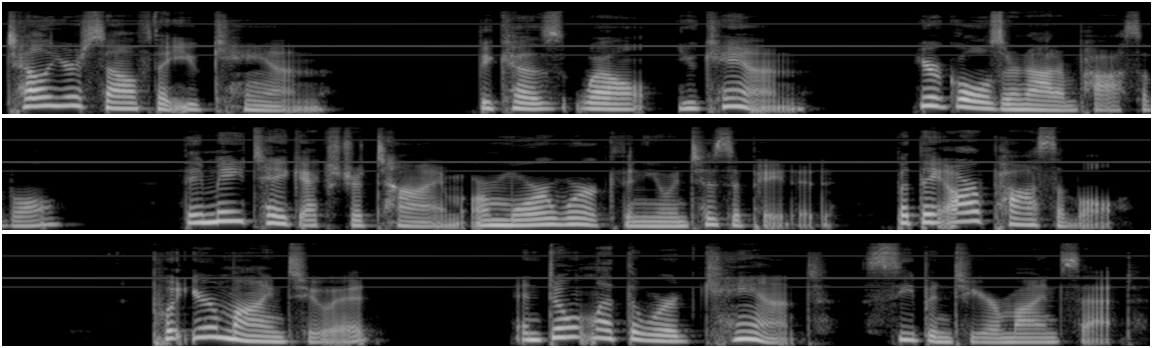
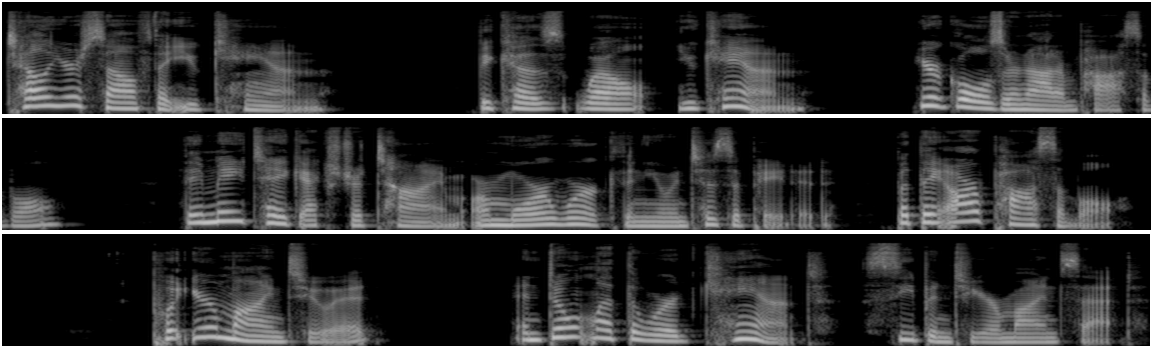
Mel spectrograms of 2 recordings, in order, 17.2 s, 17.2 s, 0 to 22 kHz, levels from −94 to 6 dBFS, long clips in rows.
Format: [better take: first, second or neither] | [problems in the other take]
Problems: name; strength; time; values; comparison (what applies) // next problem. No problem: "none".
second | high-pitched whine; faint; throughout; 4.5 kHz, 30 dB below the speech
